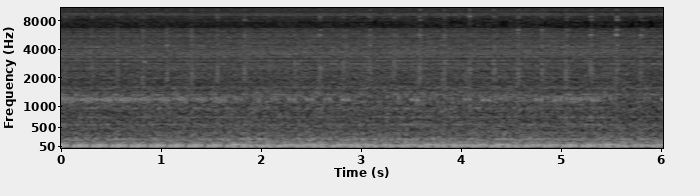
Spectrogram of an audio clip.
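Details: 1989 Firebird Formula 350, 10,000 miles, long stored, injectors gummed and being tapped free: uneven lumpy idle with ragged low rumble, some cylinders apparently not firing; cause suspected, not confirmed.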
